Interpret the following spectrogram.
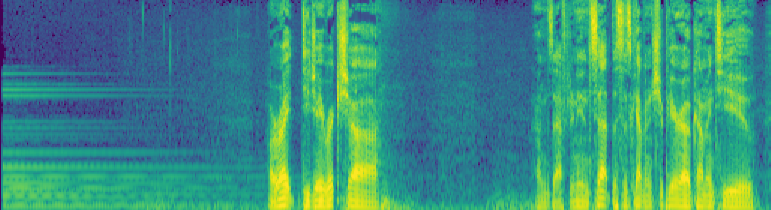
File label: radio banter; Super Ball IX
